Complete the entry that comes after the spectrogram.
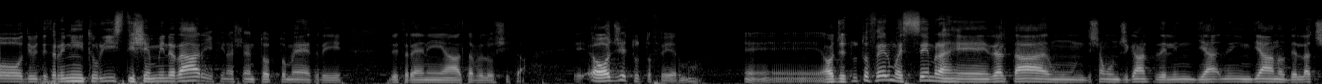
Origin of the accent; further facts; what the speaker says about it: Piombino, Tuscany, Italy; born there; io sono nato a Piombino e non è una scelta casuale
